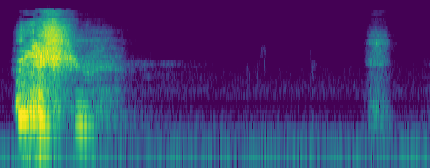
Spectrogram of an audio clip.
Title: compilation of recent female sneezes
